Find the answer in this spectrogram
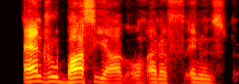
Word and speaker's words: Basiago: Now, Basiago was a child at the time, according to his Basiago is how you pronounce it.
